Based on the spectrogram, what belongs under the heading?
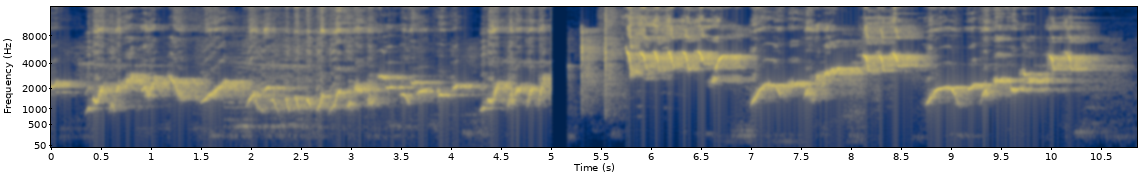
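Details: White-rumped shama in full, rich song, played as a master and lure to provoke shamas into singing: loud rising whistled phrases repeated in runs, then higher sweeping notes after a brief pause.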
